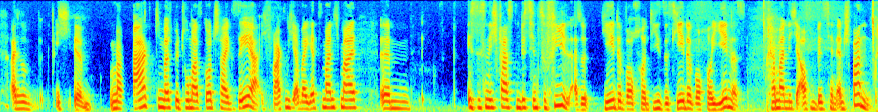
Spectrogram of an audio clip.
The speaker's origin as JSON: {"language": "German", "area": "near Kaiserslautern", "region": "Rhineland-Palatinate", "country": "Germany", "said": "ich komme ja aus der Nähe von Kaiserslautern"}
